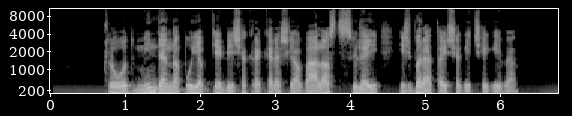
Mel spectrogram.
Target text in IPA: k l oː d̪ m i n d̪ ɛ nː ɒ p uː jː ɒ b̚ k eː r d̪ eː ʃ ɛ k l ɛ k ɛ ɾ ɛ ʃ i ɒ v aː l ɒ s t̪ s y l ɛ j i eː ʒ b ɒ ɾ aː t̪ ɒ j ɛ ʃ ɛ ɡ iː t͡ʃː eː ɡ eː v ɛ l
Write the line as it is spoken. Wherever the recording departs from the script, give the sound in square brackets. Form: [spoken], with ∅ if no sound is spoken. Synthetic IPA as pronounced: k l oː d̪ m i n d̪ ɛ nː ɒ p uː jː ɒ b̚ k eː r d̪ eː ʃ ɛ k [r] ɛ k ɛ ɾ ɛ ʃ i ɒ v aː l ɒ s t̪ s y l ɛ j i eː ʒ b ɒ ɾ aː t̪ ɒ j [i] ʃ ɛ ɡ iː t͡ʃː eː ɡ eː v ɛ l

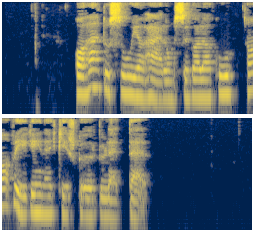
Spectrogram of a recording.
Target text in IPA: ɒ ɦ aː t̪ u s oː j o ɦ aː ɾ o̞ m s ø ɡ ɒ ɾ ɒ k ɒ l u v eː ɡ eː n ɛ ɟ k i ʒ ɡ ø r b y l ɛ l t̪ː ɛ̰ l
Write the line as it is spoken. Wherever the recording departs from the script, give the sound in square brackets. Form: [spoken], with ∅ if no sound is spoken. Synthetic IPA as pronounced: ɒ ɦ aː t̪ u s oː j [ɒ] ɦ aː ɾ o̞ m s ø ɡ ɒ [l] ɒ k [u] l [ɒ] v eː ɡ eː n ɛ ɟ k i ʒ ɡ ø r b y l ɛ [∅] t̪ː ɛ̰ l

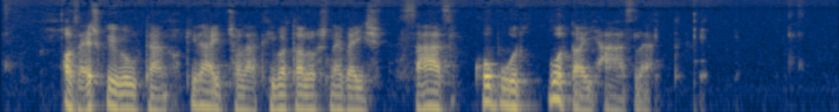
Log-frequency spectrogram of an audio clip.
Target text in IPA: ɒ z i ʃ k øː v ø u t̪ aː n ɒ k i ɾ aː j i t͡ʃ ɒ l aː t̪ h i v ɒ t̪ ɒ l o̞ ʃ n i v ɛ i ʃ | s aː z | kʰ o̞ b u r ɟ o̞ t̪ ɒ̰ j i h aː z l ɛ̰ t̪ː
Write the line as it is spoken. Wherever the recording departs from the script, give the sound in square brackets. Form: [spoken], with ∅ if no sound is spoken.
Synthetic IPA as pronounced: ɒ z [ɛ] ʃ k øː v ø u t̪ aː n ɒ k i ɾ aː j i t͡ʃ ɒ l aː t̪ h i v ɒ t̪ ɒ l o̞ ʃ n [ɛ] v ɛ i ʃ | s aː z | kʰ o̞ b u r [ɡ] o̞ t̪ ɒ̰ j i h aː z l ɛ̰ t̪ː

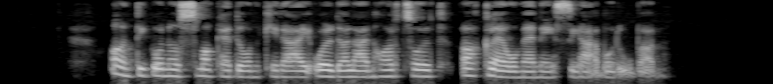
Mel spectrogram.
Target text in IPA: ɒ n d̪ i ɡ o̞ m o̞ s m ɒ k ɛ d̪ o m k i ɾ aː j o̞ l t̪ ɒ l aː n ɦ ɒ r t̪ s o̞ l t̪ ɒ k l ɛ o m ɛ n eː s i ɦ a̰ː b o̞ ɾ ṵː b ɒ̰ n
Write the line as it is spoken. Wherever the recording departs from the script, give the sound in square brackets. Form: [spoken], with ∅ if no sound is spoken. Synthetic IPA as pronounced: ɒ n [t̪] i ɡ o̞ [n] o̞ s m ɒ k ɛ d̪ o [ŋ] k i ɾ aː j o̞ l [d̪] ɒ l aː n ɦ ɒ r t̪ s o̞ l t̪ ɒ k l ɛ o m ɛ n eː s i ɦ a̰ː b o̞ ɾ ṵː b ɒ̰ n

